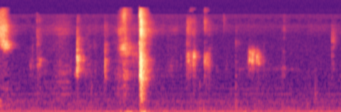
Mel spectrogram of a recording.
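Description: A few light clicks and taps from small plastic nicotine shot bottles being picked up and handled on a table mat, the loudest a single sharp click a little under two seconds in.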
